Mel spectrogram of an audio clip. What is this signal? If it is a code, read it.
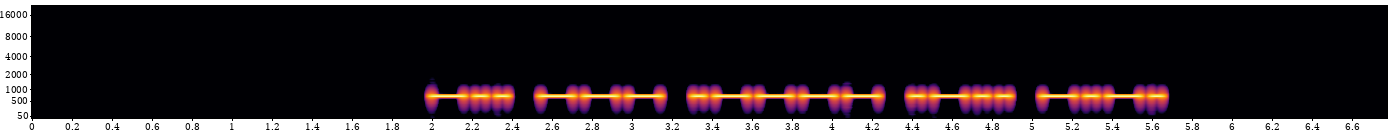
Morse code, heard as a keyed tone, about 22 wpm, 700 Hz. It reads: DO1LC
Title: DXCC-100 Call Signs - 5 Characters - Repeated 2x - 22wpm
